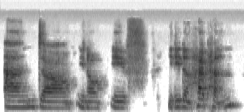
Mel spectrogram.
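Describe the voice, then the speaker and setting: Taking her time, a woman with a lowish, steady voice answers interview questions reflectively and openly. She repeats words and phrases while hunting for what she means, in a roomy, echoey recording.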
